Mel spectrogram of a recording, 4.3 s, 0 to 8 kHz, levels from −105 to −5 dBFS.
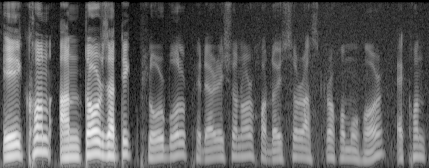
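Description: Automatic gain rising runs from 1.47 to 4.25 s. After the talker moves back around 1 s, the input drops by about 17 dB. The gain control then slowly adds about 5 dB, so the speech and room noise swell together.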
